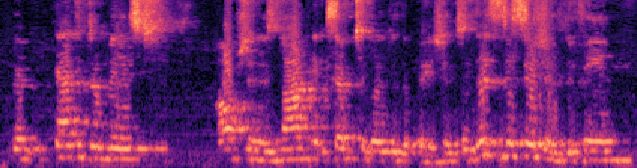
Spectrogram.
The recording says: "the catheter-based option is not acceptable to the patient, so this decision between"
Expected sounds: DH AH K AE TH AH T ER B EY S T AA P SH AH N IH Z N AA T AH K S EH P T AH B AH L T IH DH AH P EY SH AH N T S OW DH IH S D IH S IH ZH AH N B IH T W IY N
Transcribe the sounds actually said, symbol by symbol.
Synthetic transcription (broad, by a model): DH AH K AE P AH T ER B EY S T AA P SH AH N IH Z N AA T AH K S EH P T AH B AH L T IH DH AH P EY SH AH N T S OW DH IH S D IH S IH ZH AH N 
